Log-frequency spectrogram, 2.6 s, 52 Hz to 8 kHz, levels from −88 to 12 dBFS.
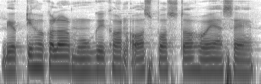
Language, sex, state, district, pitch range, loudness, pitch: Assamese, male, Assam, Hailakandi, 115-125 Hz, -16 LUFS, 120 Hz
